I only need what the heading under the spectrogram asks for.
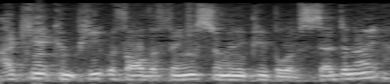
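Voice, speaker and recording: With an American accent, the speaker talks at a very fast pace with fairly even intonation, amid audible room echo and noticeable background noise. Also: man. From Kansas. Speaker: farmer. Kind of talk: public comment. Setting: public meeting.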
